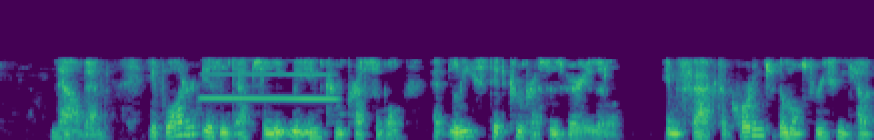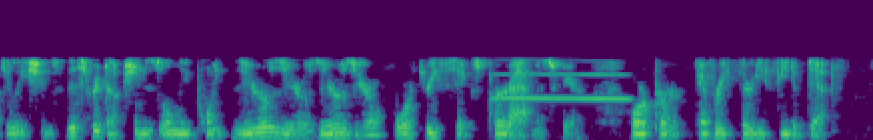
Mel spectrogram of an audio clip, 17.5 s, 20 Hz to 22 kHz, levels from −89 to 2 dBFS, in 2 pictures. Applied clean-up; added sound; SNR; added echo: classical method Wiener filter.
